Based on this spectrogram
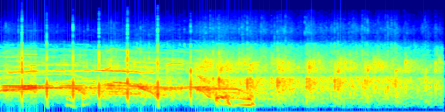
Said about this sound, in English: And for those who are home, there's actually a very nice studio audience here today at the Bethany Community. Wait a minute. Everybody applaud really loud so the people at home can know you're here.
